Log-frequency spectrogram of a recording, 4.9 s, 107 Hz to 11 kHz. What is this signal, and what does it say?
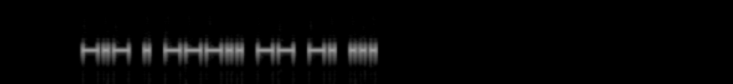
Morse code, heard as a keyed tone, about 36 wpm, 700 Hz. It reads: KE8MNS
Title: USA Call Signs - 6 Characters - Repeated 3x - 35wpm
